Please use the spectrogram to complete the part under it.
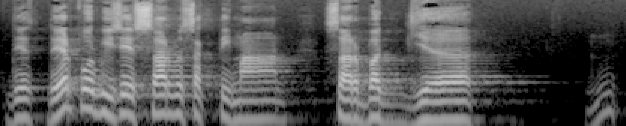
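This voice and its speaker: Male spiritual teacher, North Indian accent, slightly higher-pitched voice, questioning didactic delivery, long hall echo. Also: slow pace, a little mellow. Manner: didactic, poses rhetorical questions to listeners. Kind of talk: religious discourse in English with Hindi and Sanskrit phrases.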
